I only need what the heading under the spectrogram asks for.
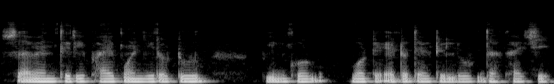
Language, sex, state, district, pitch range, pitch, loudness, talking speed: Bengali, male, West Bengal, Jalpaiguri, 130-135 Hz, 130 Hz, -17 LUFS, 130 wpm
